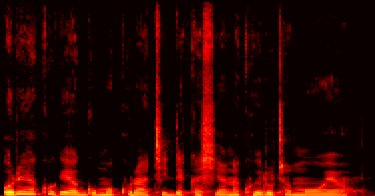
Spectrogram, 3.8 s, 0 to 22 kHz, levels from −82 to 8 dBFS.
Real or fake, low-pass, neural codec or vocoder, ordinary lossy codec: real; none; none; none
